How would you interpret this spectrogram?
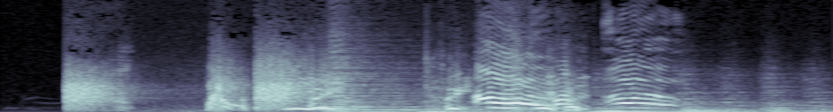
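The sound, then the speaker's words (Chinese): Several loud, sharp whip cracks lash out in quick succession as an Egyptian overseer whips a hungry worker, followed by the person crying out and groaning under the blows. “我请你吃鞭子，看我打死你。”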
